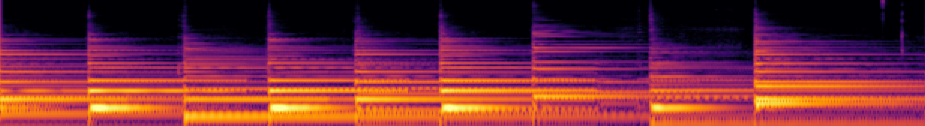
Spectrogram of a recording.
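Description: Nylon-string classical guitar fingerpicked slowly in an arpeggio, a new note plucked a little more than every half second and left to ring over sustained bass notes.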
